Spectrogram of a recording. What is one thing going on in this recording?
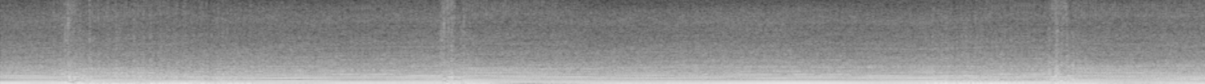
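A gearbox clicks sharply as gears shift.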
